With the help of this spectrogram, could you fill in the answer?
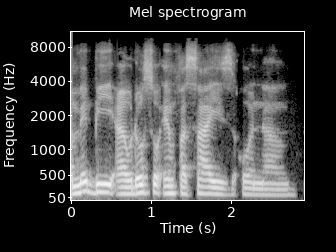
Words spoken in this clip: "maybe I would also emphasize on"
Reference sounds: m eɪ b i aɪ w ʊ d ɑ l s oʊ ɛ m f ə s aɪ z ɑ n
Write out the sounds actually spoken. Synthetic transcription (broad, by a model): m eɪ b i aɪ w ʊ d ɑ l s oʊ ɛ m f ə s aɪ z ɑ n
